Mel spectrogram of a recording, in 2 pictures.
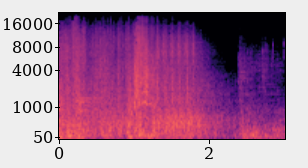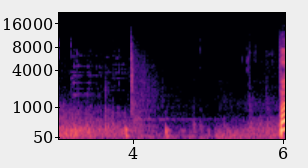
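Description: Counter-Strike match on the Train map: a burst of rapid in-game gunfire dies away into quiet, then a few isolated shots and a sharp close bang right at the end. No speech.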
